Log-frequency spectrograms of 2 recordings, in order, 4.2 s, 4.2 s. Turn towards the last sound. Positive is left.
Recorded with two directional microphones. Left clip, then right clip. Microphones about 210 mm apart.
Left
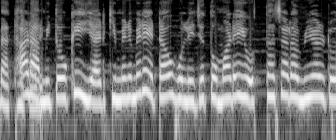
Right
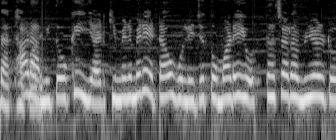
turn(degrees=45)  # may be behind; listen again after turning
